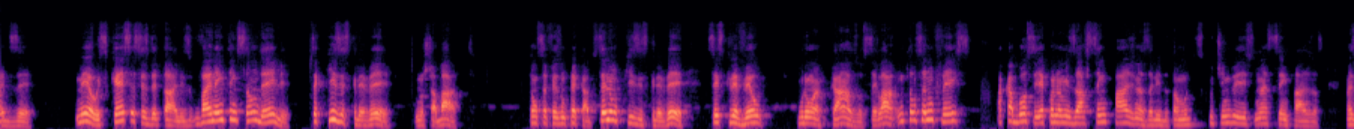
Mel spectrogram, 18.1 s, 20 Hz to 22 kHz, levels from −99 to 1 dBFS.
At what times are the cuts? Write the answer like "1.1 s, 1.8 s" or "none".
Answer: none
